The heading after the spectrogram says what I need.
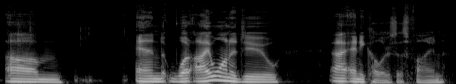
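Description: Clear-voiced man rambling through plans. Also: medium pitch, lively intonation, measured pace, no echo. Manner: rambling, many ums and uhs. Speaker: podcast host running trivia. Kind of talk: casual chat.

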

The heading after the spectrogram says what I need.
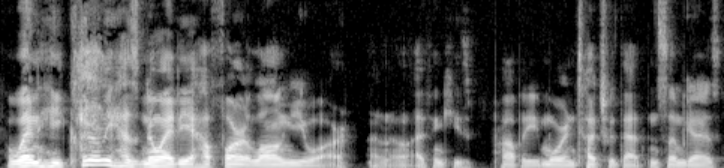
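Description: Lowish-voiced young man reading prompts on a podcast. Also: a little fast, creaky. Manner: relaxed, reads prompts from a list, laughs often. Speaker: podcast co-host. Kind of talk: casual chat.

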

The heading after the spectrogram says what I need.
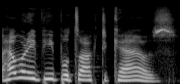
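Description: A woman co-hosting a casual podcast, playful and giggly with quick reactions. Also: medium pitch, sing-song, no echo, studio quality. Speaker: podcast co-host.

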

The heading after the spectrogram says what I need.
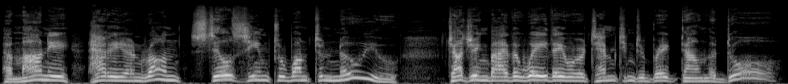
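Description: A man voicing a wise old wizard headmaster in a storybook, measured and formal, with dry whimsy and calm authority. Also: high-pitched, no echo, voice pushed up, exaggerated voice. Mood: gently pointed.

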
